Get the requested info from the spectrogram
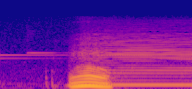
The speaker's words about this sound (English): Anna left her phone on the desk, and it's going crazy and making noises I've never heard it made before.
